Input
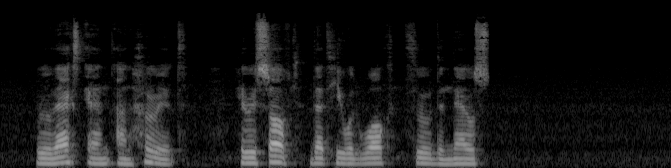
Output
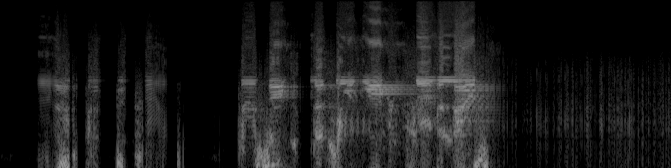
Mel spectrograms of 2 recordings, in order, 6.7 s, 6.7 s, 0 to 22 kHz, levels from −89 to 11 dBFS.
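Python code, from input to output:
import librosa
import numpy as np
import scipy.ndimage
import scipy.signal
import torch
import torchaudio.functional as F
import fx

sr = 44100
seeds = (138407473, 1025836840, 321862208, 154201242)

p1 = x + fx.echo_wet_bandpass(x, sr, ms=61, feedback_pct=67, hz=930.0, wet_db=-6.0, dry=0)
p2 = fx.dereverb_blind(p1, sr, rt60_s=0.97)
p3 = fx.rider(p2, sr, range_db=4, speed_s=2.0)
p4 = fx.freq_invert(p3, sr, carrier_hz=3200)
p5 = fx.dynamic_eq(p4, sr, hz=430.0, q=1.0, threshold_db=-54.0, ratio=4.0, max_db=-6)
p6 = fx.filter_sweep_lowpass(p5, sr, from_hz=290.0, to_hz=1100.0, start_s=1.91, end_s=3.96, q=2.7)
p7 = fx.leveller(p6, sr, passes=5)
p8 = fx.notch(p7, sr, hz=700.0, q=12.0)
y = p8 * 10.0 ** (2.0 / 20.0)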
